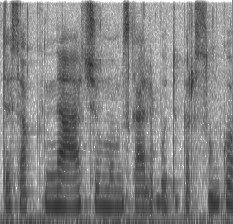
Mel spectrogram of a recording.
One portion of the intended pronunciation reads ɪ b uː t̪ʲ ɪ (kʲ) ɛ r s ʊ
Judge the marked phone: incorrect: pʲ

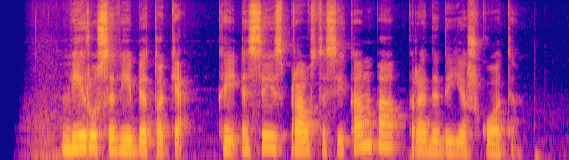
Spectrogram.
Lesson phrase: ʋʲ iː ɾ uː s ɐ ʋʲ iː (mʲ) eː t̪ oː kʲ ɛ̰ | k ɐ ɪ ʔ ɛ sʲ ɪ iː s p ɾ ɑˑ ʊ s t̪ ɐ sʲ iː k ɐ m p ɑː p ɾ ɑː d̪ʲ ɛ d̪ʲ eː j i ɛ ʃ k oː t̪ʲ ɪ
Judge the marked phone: incorrect: bʲ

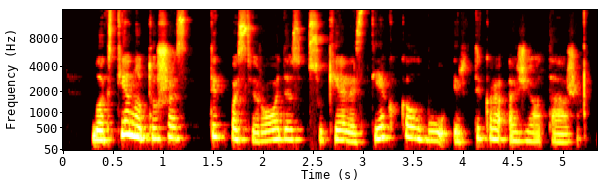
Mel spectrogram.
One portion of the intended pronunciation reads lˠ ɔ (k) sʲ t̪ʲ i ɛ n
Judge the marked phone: correct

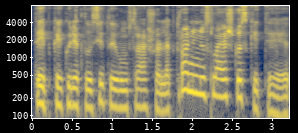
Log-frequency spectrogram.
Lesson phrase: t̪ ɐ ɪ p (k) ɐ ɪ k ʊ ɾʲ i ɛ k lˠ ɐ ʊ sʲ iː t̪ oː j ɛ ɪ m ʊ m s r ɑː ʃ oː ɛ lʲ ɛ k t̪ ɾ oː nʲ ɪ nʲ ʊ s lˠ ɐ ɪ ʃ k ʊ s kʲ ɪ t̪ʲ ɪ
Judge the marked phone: correct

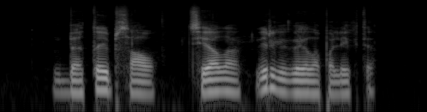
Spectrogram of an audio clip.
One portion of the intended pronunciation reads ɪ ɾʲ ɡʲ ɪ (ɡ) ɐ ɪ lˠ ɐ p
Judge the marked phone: correct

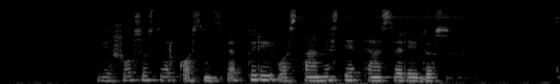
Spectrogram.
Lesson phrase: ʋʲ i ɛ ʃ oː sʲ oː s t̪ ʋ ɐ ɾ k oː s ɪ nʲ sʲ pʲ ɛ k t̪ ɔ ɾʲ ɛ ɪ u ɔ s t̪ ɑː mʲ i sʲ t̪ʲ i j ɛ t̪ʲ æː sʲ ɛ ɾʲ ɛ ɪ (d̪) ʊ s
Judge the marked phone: correct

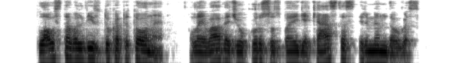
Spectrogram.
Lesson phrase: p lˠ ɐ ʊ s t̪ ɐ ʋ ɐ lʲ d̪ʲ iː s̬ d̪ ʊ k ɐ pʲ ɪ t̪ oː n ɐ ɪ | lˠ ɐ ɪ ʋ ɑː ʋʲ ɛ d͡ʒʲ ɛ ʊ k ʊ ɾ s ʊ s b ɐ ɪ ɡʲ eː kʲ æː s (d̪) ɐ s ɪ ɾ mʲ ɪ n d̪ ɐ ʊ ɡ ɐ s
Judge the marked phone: incorrect: t̪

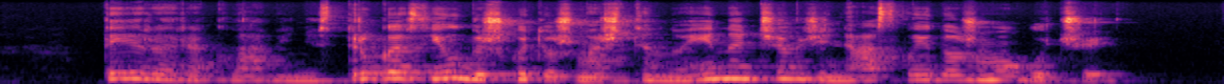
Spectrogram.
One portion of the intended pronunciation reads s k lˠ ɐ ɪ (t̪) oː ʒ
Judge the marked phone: incorrect: d̪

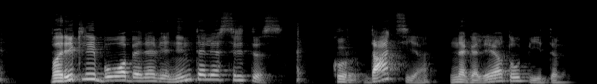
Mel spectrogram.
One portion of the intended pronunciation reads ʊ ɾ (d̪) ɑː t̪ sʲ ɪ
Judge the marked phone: correct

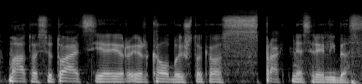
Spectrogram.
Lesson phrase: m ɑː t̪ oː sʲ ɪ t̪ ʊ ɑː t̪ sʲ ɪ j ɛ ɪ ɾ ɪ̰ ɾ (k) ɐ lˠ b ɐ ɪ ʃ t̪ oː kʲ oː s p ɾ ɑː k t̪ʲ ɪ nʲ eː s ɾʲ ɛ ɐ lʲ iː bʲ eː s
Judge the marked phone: correct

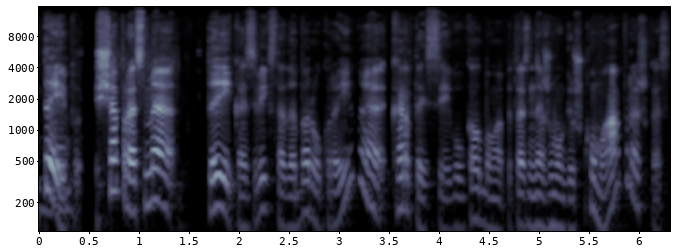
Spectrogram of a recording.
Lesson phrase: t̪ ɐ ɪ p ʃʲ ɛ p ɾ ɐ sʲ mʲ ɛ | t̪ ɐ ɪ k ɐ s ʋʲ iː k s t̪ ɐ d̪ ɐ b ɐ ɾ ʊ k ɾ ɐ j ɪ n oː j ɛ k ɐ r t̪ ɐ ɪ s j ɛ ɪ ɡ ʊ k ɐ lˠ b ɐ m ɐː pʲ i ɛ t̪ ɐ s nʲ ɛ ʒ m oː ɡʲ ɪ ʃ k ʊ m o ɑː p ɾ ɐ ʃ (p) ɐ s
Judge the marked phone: incorrect: k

